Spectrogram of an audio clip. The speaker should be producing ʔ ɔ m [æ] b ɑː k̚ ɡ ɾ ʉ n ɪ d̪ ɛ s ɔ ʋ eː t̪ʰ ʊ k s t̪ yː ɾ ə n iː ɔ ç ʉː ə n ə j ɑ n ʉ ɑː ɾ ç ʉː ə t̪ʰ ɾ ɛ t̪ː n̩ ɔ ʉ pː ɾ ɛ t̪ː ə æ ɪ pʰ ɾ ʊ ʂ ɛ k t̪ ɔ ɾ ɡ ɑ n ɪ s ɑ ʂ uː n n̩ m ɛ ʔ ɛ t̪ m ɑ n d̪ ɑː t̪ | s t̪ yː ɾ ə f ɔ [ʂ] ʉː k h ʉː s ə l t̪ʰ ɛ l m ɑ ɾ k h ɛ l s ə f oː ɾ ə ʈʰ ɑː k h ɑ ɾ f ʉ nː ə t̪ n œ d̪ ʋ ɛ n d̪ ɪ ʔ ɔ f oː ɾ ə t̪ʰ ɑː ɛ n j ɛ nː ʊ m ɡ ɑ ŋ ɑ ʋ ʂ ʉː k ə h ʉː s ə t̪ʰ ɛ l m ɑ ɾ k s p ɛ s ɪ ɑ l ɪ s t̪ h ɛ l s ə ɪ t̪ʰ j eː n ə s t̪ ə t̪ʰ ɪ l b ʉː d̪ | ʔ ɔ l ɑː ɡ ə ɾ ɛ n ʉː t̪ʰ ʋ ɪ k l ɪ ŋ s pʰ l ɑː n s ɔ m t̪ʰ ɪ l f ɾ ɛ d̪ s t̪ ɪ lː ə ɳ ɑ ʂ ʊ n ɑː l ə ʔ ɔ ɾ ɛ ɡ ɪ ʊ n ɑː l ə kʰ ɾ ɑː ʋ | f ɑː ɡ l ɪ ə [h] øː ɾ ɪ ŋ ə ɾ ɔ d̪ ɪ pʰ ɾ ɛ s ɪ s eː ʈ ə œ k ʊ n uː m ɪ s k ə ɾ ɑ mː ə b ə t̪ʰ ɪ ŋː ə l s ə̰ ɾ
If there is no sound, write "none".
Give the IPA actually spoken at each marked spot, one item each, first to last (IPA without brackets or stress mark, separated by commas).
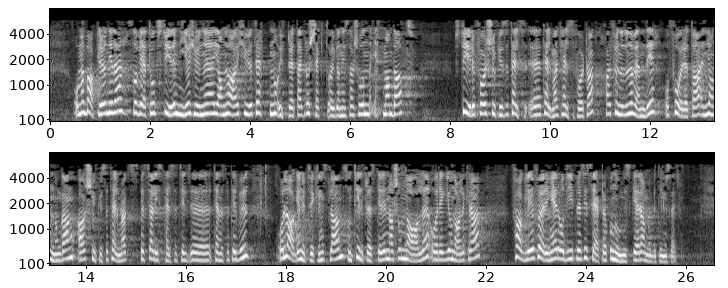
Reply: ɛ, ʂ, f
